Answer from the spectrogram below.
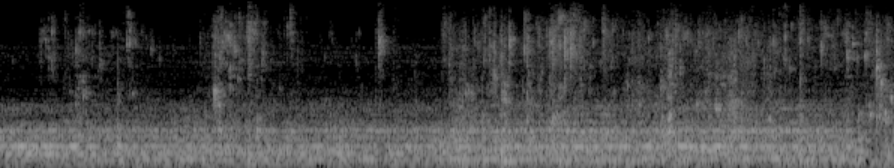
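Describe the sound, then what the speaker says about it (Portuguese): Hot water runs and splashes steadily over lettuce and a small basket in a kitchen sink, a continuous close pour with faint dripping and no talk. "Eu já tenho uma aguinha quente aqui. Vou jogar aqui, deixar a cestinha junto"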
